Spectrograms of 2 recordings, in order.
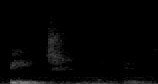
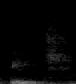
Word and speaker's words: Pécs: CS in Hungarian, interestingly enough, can be one letter. And it's pronounced like in beach. So it's pronounced Pécs.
